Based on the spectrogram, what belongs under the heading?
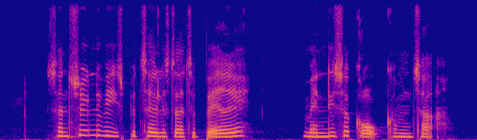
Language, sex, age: Danish, female, 25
